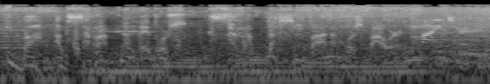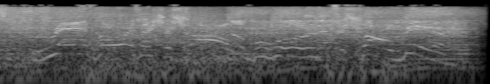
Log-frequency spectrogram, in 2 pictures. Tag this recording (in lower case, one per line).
music
speech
